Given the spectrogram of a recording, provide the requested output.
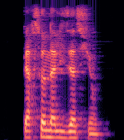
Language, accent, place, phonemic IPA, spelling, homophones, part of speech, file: French, France, Lyon, /pɛʁ.sɔ.na.li.za.sjɔ̃/, personnalisation, personnalisations, noun, LL-Q150 (fra)-personnalisation.wav
- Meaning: customization, personalization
